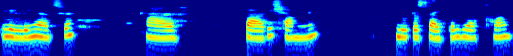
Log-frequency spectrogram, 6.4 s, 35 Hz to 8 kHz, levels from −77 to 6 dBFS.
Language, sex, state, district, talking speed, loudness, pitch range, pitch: Bengali, female, West Bengal, Malda, 85 wpm, -20 LUFS, 215-250 Hz, 220 Hz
